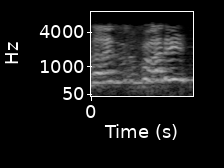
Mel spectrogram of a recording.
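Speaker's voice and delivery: high-pitched imitation of helpless laughter; imitating dad laughing through his words; dying laughing. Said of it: "He's dying laughing".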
